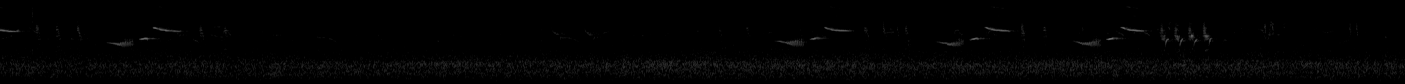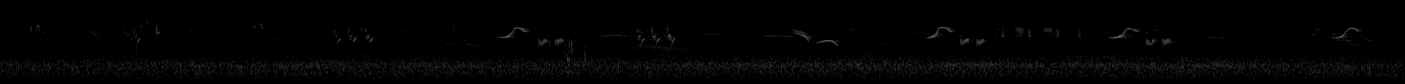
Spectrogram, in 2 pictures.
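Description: Small birds calling: short, high chirps with a quick up-flick in pitch, repeated every second or two, with a few rapid clicky runs of notes, over a faint steady outdoor hiss.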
